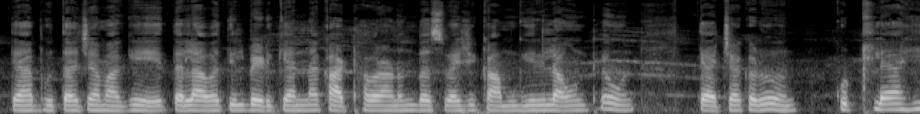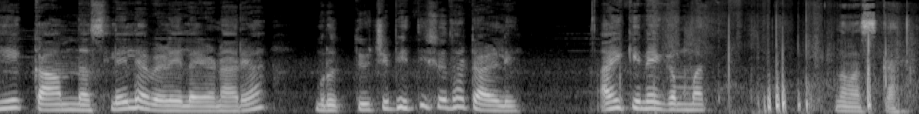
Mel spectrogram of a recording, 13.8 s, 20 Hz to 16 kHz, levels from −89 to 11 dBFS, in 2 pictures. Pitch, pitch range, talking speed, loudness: 165 Hz, 155-185 Hz, 105 wpm, -19 LUFS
